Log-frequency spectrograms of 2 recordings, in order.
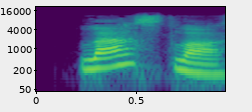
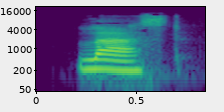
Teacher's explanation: open your mouth wide as if you're at the dentist. A long open vowel. In North America, it becomes last short a. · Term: long British a sound, long ah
